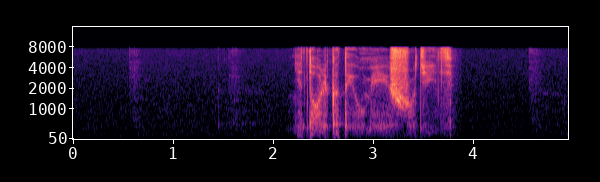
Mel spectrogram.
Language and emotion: Russian, neutral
